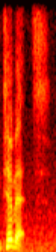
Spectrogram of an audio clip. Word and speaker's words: Tibbets: Steven Tibbets. There, I got it. Yes. There we go. See, You'll forget it. You'll forget it every time. Accent the first syllable, not the second.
